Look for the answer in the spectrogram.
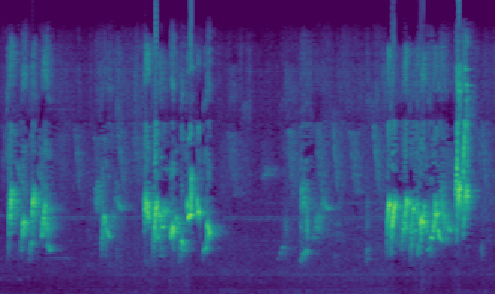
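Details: Red-whiskered bulbul song made of short, lively whistled phrases spaced about a second apart, each a tumbling run of sweet slurred notes, the last phrase fuller and more jumbled.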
